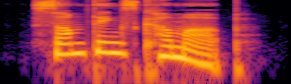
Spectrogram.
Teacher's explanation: Notice that something has becomes something's.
